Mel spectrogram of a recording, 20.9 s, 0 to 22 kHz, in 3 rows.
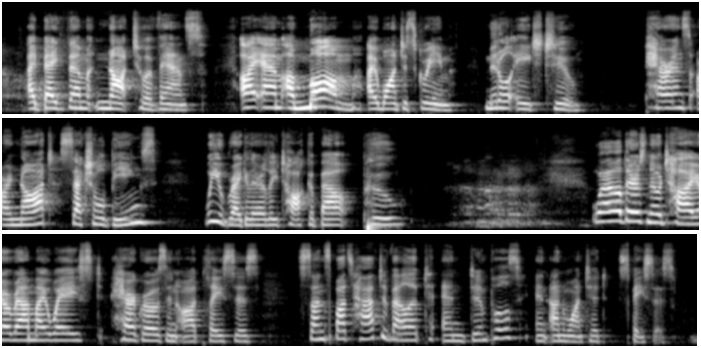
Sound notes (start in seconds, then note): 11.5 audience laughing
